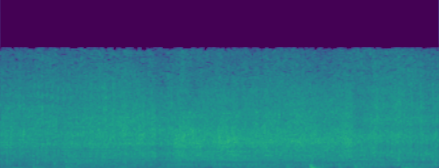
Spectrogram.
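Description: Chopped vegetables, onion and peanuts sizzling steadily in hot oil in a nonstick wok, stirred with a silicone spatula, with a couple of light spatula knocks about four seconds in.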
